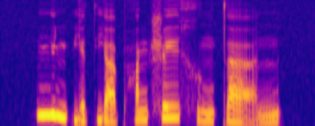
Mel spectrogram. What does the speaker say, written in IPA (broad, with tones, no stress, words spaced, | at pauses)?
n̪y˥˩npjɛ˩ t̪jä̰˨˩pʰɑ˦ŋ ʂe˥ɪ̯ xʊ˧˥ŋt̪a̰˨˩˦n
